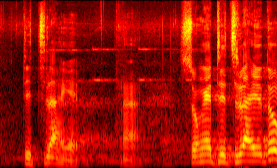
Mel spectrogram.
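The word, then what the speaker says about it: دجلة: kan ada sungai besar sungai dijlah atau dajlah bacanya dijlah ng nah sungai dijlah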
